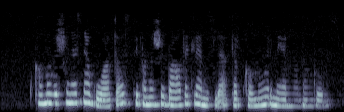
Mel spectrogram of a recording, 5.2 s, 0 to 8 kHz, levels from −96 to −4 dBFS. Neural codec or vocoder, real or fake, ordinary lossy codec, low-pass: none; real; MP3, 24 kbps; 7.2 kHz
